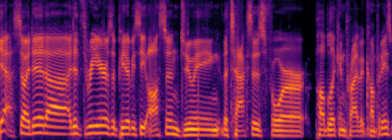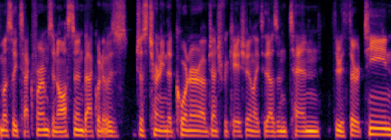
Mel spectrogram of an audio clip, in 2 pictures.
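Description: Here is an unremarkable speaking voice with an American accent, ordinary pitch variation and very even loudness, at a fairly quick pace with hardly any pauses. The sound is dry and close with no echo, in a very clean recording with a silent background. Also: man, medium pitch for a man. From Mississippi, US South. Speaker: accountant and financial planner, firm owner. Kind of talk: casual interview chat.

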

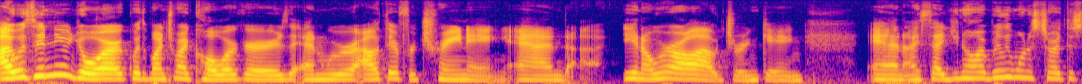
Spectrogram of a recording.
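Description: A woman with an unremarkable speaking voice talks at a moderate pace and a fairly high pitch. The recording is very clean, with a silent background. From San Francisco Bay Area, US. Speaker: mindset coach, former accountant. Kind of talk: casual interview chat.

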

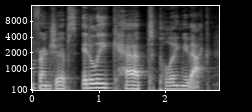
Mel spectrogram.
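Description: Heard on a very clean recording with a silent background, an ordinary speaking voice with an American accent keeps a moderate pace and ordinary pitch variation. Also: woman. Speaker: podcast host. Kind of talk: casual interview chat.

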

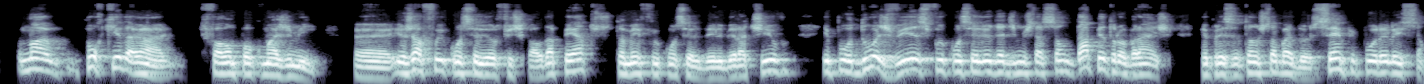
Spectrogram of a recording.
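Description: Lively intonation runs through this dark, mellow voice. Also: man. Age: 70s. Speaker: retired systems analyst and union candidate. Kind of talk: interview.

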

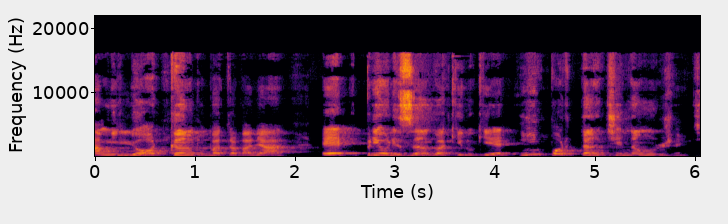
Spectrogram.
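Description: Very wide pitch swings run through a man's high-pitched voice. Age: 60s. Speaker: business executive and sustainability leader. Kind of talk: interview.

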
